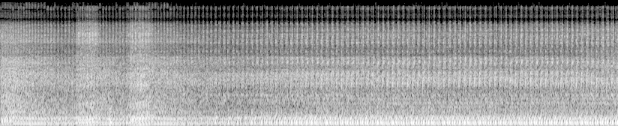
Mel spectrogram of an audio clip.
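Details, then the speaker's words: Two-cylinder board track motorcycle after idle was turned down and air-fuel mixture adjusted (previously running on one cylinder with idle set high): after a rough start, low idle with quick steady clacking on one side, about four per second; valve clatter. "seems pretty good but you hear the vows clapping away on that side"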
